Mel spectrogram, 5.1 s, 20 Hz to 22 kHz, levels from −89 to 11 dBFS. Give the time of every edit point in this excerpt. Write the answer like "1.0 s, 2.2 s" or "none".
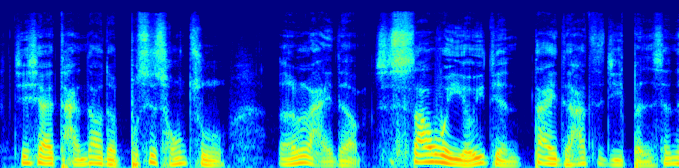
2.7 s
